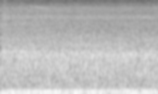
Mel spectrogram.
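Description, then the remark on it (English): A steady, unbroken roar of interstate highway traffic, heard from close to the interstate, fills the background. It is a dense low rumble with a broad hiss on top and no distinct passing vehicles or voices, at a mosquito-filled spot among logs. “I'm so close to the interstate that the traffic noise is throwing me off.”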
